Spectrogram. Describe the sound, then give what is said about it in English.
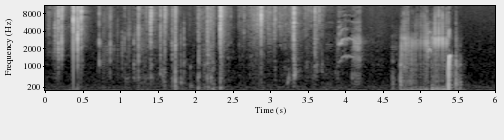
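A series of sharp snips and clicks from kitchen scissors cutting the foil off a bottle of white balsamic vinegar infused with lemon and cucumber, irregularly spaced, ending in a brief crinkling, tearing burst. No one speaks. “So a good pair of kitchen scissors is always nice to have around.”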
